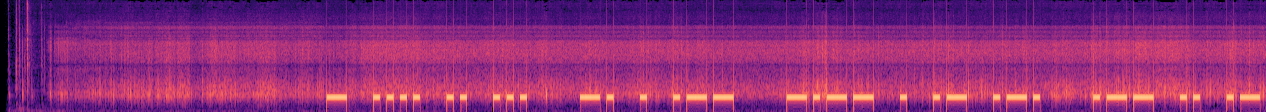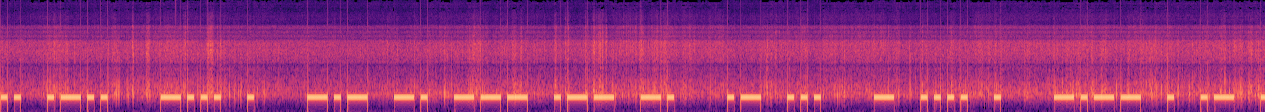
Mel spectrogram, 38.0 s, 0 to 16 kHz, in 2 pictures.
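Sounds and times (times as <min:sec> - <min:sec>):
radio static hiss: 0:00.7 - 0:37.9
morse code beeps: 0:04.9 - 0:07.9, 0:08.7 - 0:11.0, 0:11.8 - 0:15.6, 0:16.4 - 0:20.6, 0:21.4 - 0:22.8, 0:23.6 - 0:29.2, 0:29.9 - 0:31.3, 0:32.1 - 0:34.0, 0:34.8 - 0:37.9.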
